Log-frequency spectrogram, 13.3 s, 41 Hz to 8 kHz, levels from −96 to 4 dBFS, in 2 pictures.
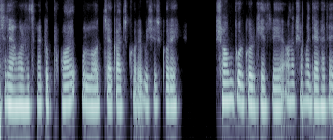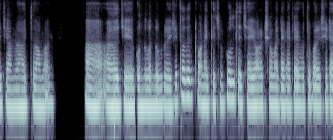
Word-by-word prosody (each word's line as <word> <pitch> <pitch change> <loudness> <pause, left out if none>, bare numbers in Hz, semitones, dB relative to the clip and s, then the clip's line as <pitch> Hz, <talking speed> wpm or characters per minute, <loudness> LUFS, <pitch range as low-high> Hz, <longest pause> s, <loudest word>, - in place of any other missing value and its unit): আসলে 160 +1 +2
আমার 150 0 +4
ভেতরে 150 +2 -2
একটা 155 -1 -1
ভয় 160 +1 0 0.2
ও - - -1 0.2
লজ্জা 150 +1 0
কাজ 145 0 +2 0.2
করে। - - -2
বিশেষ 150 +1 -5
করে 150 -1 +1 0.9
সম্পর্কর 175 -3 +3
ক্ষেত্রে 150 -1 -1 0.3
অনেক 175 0 -2
সময় 170 -1 -2
দেখা 150 0 +3
যায় 160 -3 -1
যে - - -12
আমরা 145 0 -1
হয়তো 150 +2 -3
আমার 145 +2 -1 0.8
আ - - +4 0.4
আ - - +3 0.3
যে 150 - +1 0.2
বন্ধু-বান্ধব 145 0 +2
রয়েছে 145 +2 0
তাদেরকে 195 -1 0
অনেক 160 -1 +1
কিছু 160 +1 -3
বলতে 180 -2 +1
চাই। 150 -3 +1
অনেক 155 0 -2
সময় 155 -1 +1
দেখা 150 0 +1
যায় 155 0 +2
হতে 150 0 -4
পারে 150 -1 +2
সেটা 155 0 0
155 Hz, 170 wpm, -21 LUFS, 150-165 Hz, 0.9 s, আমার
